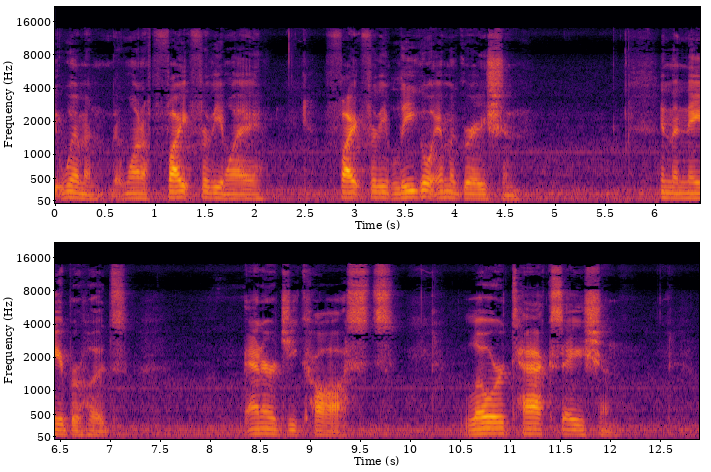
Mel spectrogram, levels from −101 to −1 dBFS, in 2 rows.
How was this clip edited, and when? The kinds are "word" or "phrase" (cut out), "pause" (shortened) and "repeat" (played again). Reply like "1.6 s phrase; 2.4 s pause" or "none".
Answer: 0.9 s word; 1.7 s word; 3.3 s phrase; 6.1 s word; 8.3 s word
